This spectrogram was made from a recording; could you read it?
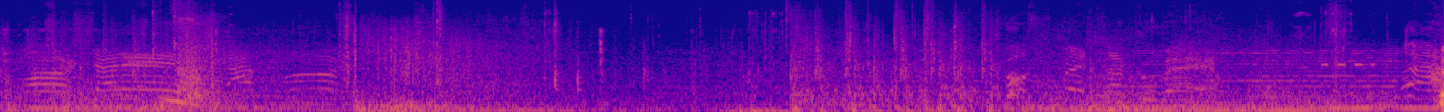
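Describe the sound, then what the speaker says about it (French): Grenade blasts and rapid gunfire from the Borderlands video game come as a dense, busy mix of shots and bursts, with characters talking over the action. "Me lance une grenade!"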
